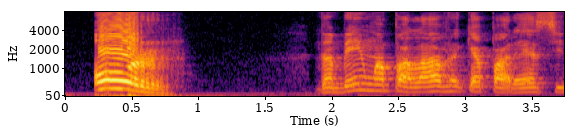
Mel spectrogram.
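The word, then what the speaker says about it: אור: Or. Or. O Aleph, ele não tem som. Qual o sinal massorético associado ao Aleph? É o Rolen Vav, som de O.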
